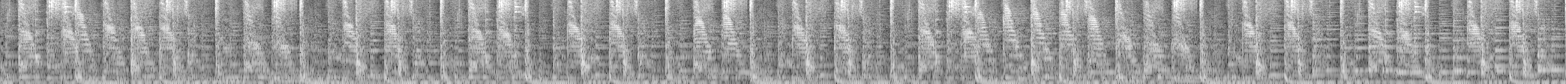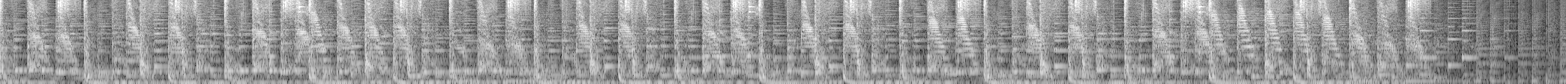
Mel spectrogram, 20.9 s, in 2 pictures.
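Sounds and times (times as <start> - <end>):
slower invigorating outer space exploration style music: 0.0 - 20.8.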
